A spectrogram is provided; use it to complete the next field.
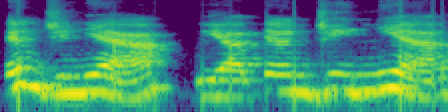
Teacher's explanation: we have engineer that means it has three syllable words and the last syllable is near which means that near is the stressed syllable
